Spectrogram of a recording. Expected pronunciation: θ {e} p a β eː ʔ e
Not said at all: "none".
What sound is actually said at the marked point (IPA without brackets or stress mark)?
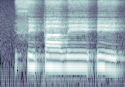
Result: e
